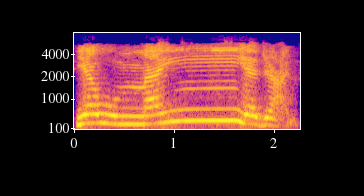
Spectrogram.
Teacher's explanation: नून का गुन्ना है जो कि या के अंदर आया, ये आ रहा है आय नंबर 17 में यौमन यजअल। · Term: इनकम्प्लीट इदगाम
